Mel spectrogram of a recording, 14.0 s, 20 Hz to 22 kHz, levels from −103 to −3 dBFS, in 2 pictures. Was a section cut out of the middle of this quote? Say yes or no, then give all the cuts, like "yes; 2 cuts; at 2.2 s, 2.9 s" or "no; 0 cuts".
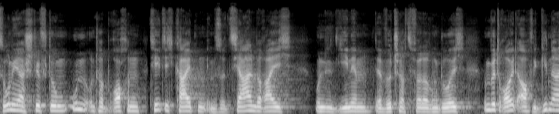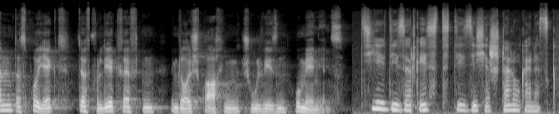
yes; 3 cuts; at 6.7 s, 8.1 s, 12.2 s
